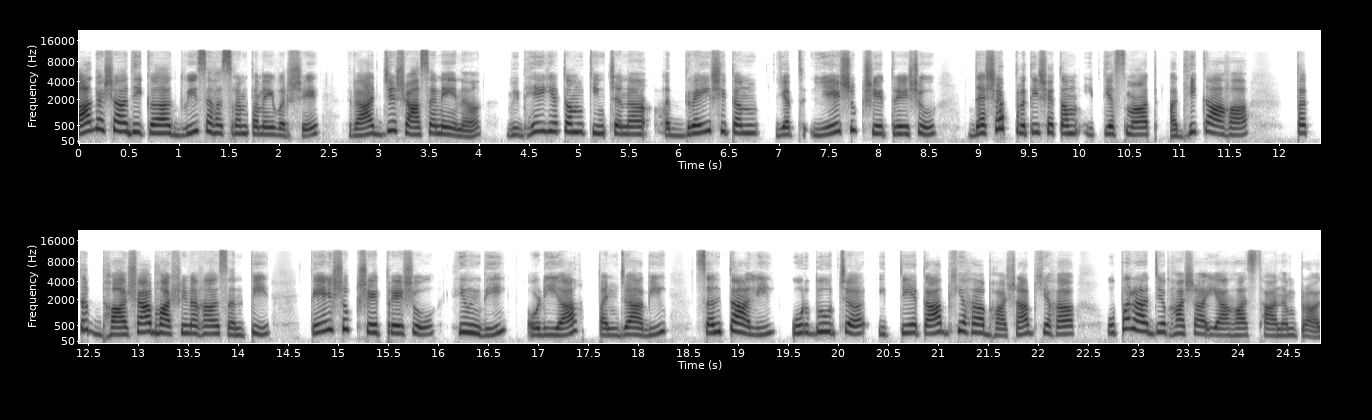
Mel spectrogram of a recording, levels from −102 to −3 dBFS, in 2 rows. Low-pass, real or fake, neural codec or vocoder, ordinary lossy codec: none; fake; codec, 24 kHz, 1 kbps, SNAC; none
